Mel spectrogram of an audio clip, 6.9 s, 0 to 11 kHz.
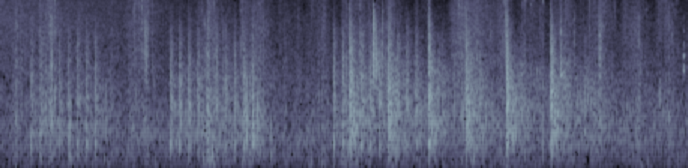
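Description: Rapid bursts of automatic gunfire rattle out in Fallout 4, dense volleys of shots repeating across the whole stretch with brief gaps, fairly close and sharp, with faint footstep-like clatter mixed in.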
